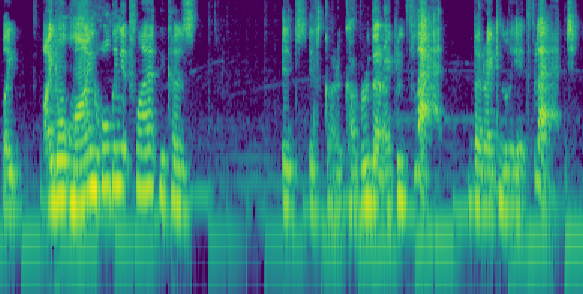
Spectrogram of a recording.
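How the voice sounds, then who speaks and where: A chatty woman with a mid-pitched voice hosts a casual reading livestream. She speaks expressively and drifts easily into asides to her viewers, with music playing behind her. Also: unhurried, bright, forceful tone. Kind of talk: casual livestream chat with storybook reading aloud. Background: background music.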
